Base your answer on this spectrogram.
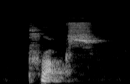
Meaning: The ticket or list of candidates at elections, presented to the people for their votes
- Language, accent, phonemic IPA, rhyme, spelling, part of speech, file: English, Southern England, /pɹɒks/, -ɒks, prox, noun, LL-Q1860 (eng)-prox.wav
